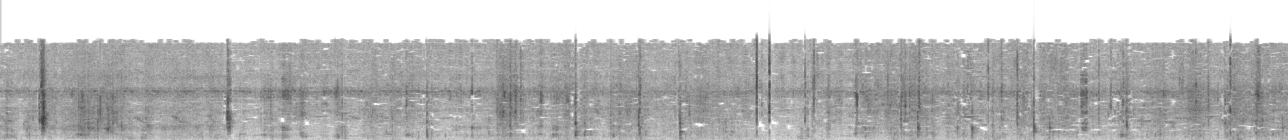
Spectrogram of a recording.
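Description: Close-up eating sounds: chewing with wet mouth smacks and clicks, coming irregularly several times a second.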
